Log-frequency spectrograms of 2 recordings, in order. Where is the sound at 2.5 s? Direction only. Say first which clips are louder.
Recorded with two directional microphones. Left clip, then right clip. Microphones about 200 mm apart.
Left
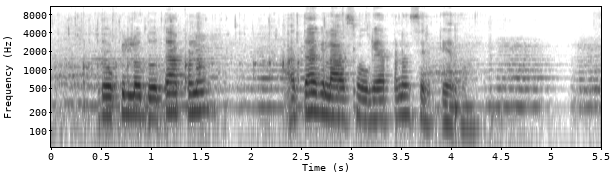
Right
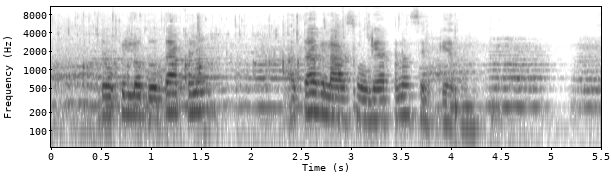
Left 5 dB; 30° left (ahead or behind).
